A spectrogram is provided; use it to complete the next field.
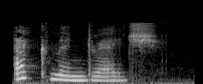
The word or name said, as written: Ekman dredge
